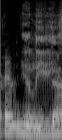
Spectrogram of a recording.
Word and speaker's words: Eliezer: Eliezer.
